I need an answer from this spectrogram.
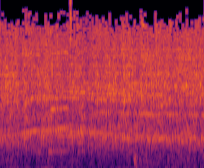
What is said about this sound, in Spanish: Los ciudadanos de Camerot vitorean y saludan a la bella Ginebra.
